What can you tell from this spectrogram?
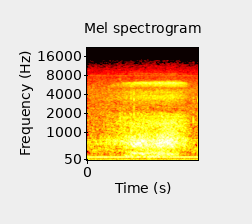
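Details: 13-year-old Shih Tzu asleep with his head on a computer keyboard gives one soft, buzzy snore with a faint high whistle ("tweeting"), over a steady electrical hum.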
